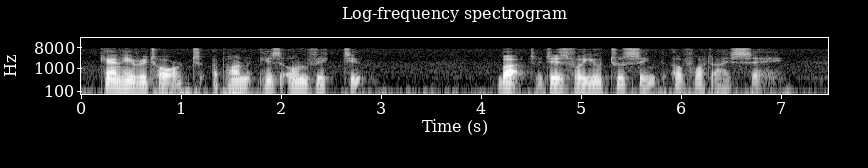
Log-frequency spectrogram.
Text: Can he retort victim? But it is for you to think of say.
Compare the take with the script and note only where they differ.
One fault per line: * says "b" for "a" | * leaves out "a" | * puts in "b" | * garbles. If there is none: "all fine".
* puts in "upon his own"
* puts in "what I"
